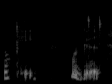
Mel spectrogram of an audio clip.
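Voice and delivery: hushed whisper to herself. Real, not acted. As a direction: whisper it under your breath. Reassuring herself, then shouting.

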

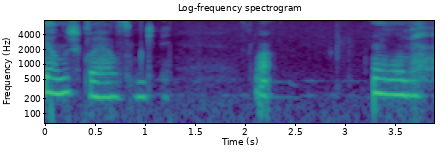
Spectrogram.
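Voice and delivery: hushed whispered aside; soft secretive whisper. Real, not acted. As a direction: whisper it so nobody hears. Sneaky aside while typing.

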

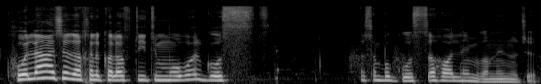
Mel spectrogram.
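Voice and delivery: ordinary delivery

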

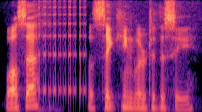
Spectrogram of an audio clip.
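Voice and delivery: low, subdued character voice; resigned game character. Acted. Voices game characters deciding to part.

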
